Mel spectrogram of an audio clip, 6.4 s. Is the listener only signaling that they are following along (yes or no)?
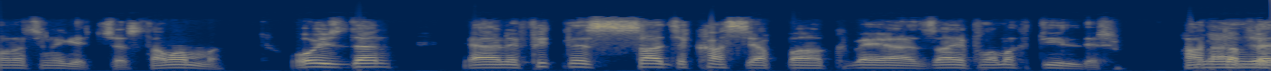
yes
